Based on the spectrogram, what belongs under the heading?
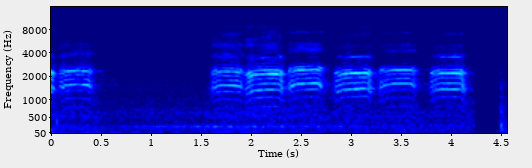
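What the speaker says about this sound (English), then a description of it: "There's a couple of beautiful raven. And a couple of crows in that tree there." Ravens and crows call from a tree in the rain, a series of five or six harsh, nasal caws in steady rhythm, moderately distant, over a soft patter of rain.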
